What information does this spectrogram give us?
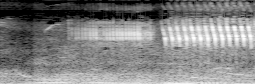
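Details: Local Indonesian canary song for young or silent canaries, partly masked by a low hum: a faint buzzy trill, then a loud, fast rattling trill of repeated notes at the end.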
